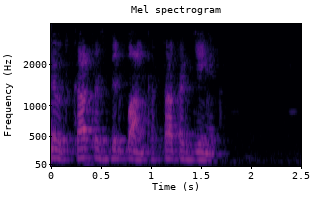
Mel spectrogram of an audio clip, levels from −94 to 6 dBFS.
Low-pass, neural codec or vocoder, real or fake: 3.6 kHz; none; real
